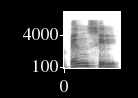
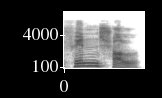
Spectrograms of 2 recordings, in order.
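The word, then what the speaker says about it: pencil: করছেন, তো তারা দেখবেন নেটিভ স্পিকাররা কখনো পেন্সিল বলেন, এটা তো আমাদের বাঙালিয়ানা একটা উচ্চারণ, পেন্সিল, এটা বলতে হবে ফেনসল, ফেনসল। এই পিটাকে ফ বলতে হবে, পিটাকে ফ বলতে হবে।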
